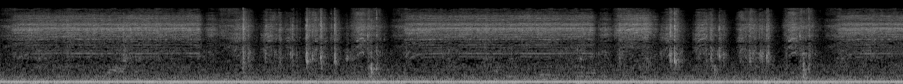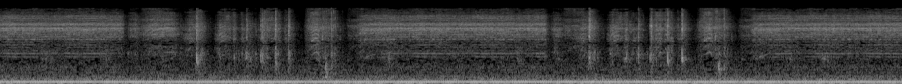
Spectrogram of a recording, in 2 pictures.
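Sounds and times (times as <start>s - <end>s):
robot motors whirring: 0.0s - 18.0s
robot arm clicks: 2.4s - 3.9s, 10.9s - 12.5s, 14.8s - 16.4s.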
